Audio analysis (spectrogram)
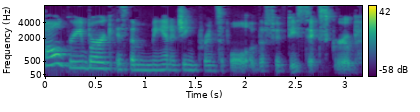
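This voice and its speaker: Somewhat breathy, a woman of medium pitch speaks at a moderate pace on a very clean recording with a silent background. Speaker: podcast host. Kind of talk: interview.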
